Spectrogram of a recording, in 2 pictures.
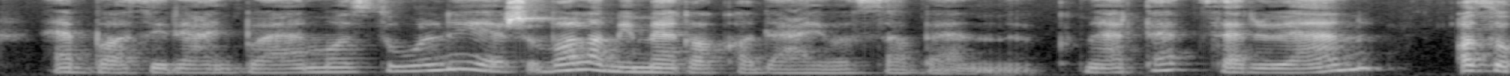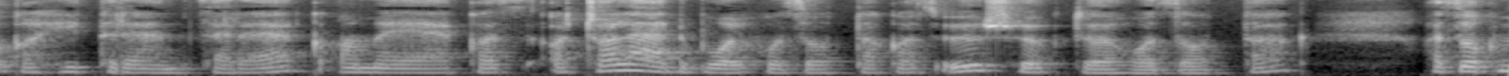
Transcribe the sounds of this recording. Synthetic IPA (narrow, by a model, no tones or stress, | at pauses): ɛbːɛɒziɾaːɲbɒɛlmo̞zd̪ulnieːʃvɒlɒmimɛɡɒkɒd̪aːjo̞zːɒbɛ̰nːy̰kmɛrt̪ɛcsɛɾyɛn | ɒzo̞kɒɦit̪rɛnt̪sɛɾɛkɒmɛjɛkɒzɒt͡ʃɒlaːd̪boːlho̞zo̞t̪ːɒkɒzøːʃøkt̪øːlɦo̞zo̞t̪ːɒkɒzo̞k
